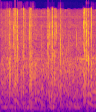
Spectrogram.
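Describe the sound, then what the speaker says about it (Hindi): Crowd at a Hindi humorous poetry gathering (hasya kavi sammelan) bursts into loud, dense applause, a brief close burst of many hands clapping. "एक बार तालियां बजा दें दोस्तों"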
